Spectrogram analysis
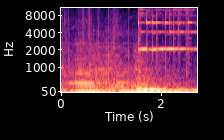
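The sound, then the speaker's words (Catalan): A small door bell at the convent of Bon Repòs rings out clearly, its bright metallic tone sustained through the second half, following a stretch of low rumbling and scattered clattering sounds. “Toca la campaneta de la porta.”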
